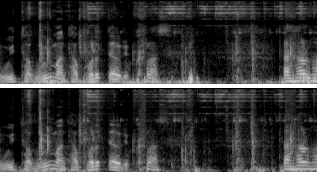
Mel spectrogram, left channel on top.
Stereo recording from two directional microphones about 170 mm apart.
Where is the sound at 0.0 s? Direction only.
35° left (ahead or behind); by 1.7 s 50° left (ahead or behind).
